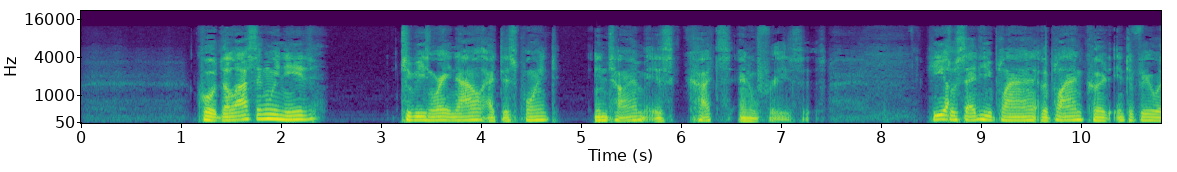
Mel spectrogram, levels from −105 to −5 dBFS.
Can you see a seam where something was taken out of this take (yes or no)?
yes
